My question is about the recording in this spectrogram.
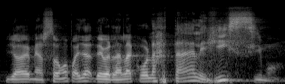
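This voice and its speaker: A man with a foreign accent giving a lively church testimony in story form, moving between quick and drawn-out phrases. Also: medium pitch, soft background music. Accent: foreign accent in Spanish.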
